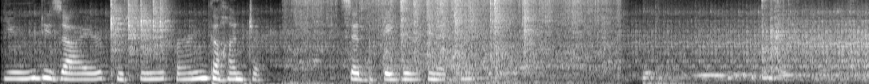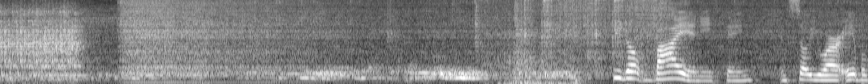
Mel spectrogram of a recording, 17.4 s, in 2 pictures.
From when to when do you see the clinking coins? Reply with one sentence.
You can hear the clinking coins from 1.1 to 1.7 s, from 7.6 to 8.2 s and from 13.0 to 15.4 s.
